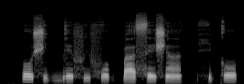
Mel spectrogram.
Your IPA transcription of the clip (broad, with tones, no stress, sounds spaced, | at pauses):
o˦ ʃ i˧ ɡ͡b e˧ f i˧ f o˨ k͡p a˧ s e˦ ʃ ã˦˨ | h i˦ k o˦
